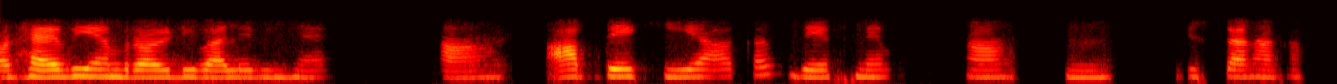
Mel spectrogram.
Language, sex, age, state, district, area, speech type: Urdu, female, 45-60, Uttar Pradesh, Rampur, urban, conversation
